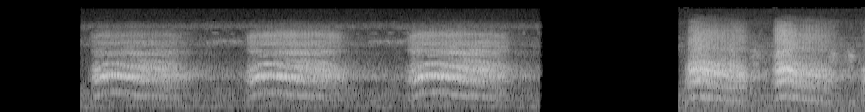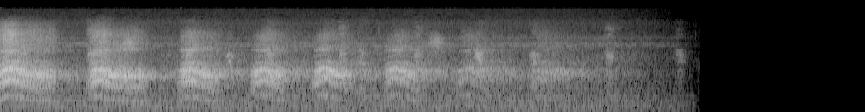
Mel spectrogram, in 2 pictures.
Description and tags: Recorded on my camcorder in Lanaudiere, Quebec
Bird, Crow, Naure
